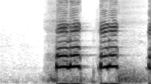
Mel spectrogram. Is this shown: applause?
no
